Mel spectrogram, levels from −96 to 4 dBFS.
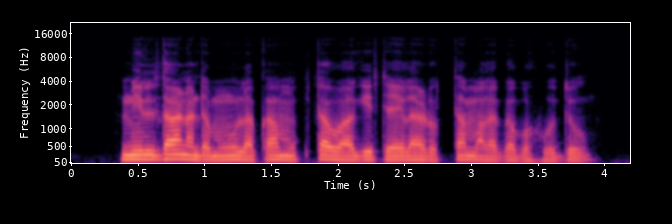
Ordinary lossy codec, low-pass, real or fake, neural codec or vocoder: none; 14.4 kHz; fake; codec, 44.1 kHz, 3.4 kbps, Pupu-Codec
